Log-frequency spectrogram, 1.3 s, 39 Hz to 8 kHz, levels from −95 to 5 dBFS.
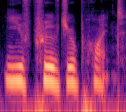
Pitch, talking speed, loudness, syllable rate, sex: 160 Hz, 190 wpm, -16 LUFS, 5.1 syllables/s, male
